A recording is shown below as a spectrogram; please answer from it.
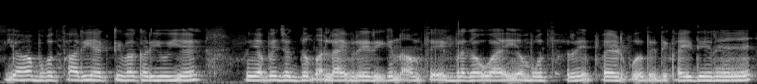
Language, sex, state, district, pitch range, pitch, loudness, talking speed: Hindi, female, Rajasthan, Jaipur, 185-195 Hz, 190 Hz, -12 LUFS, 205 wpm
